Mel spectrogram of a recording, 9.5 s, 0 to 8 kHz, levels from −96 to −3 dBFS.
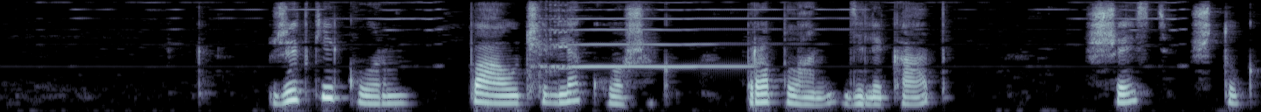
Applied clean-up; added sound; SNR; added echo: classical method Wiener filter.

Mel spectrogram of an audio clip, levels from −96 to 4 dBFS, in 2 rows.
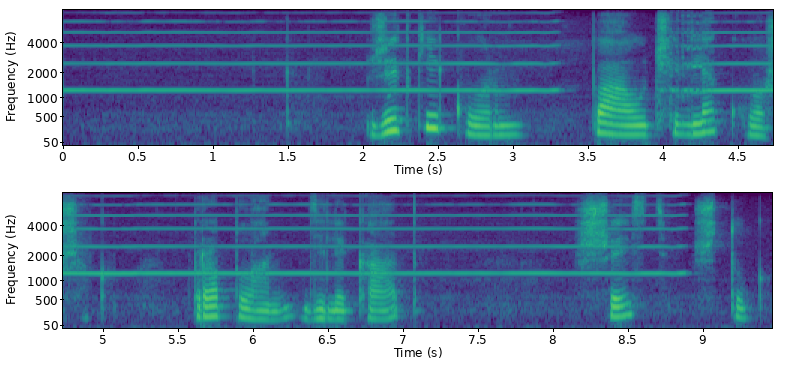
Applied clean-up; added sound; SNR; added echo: none; Bowed string instrument; 8 dB; none.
